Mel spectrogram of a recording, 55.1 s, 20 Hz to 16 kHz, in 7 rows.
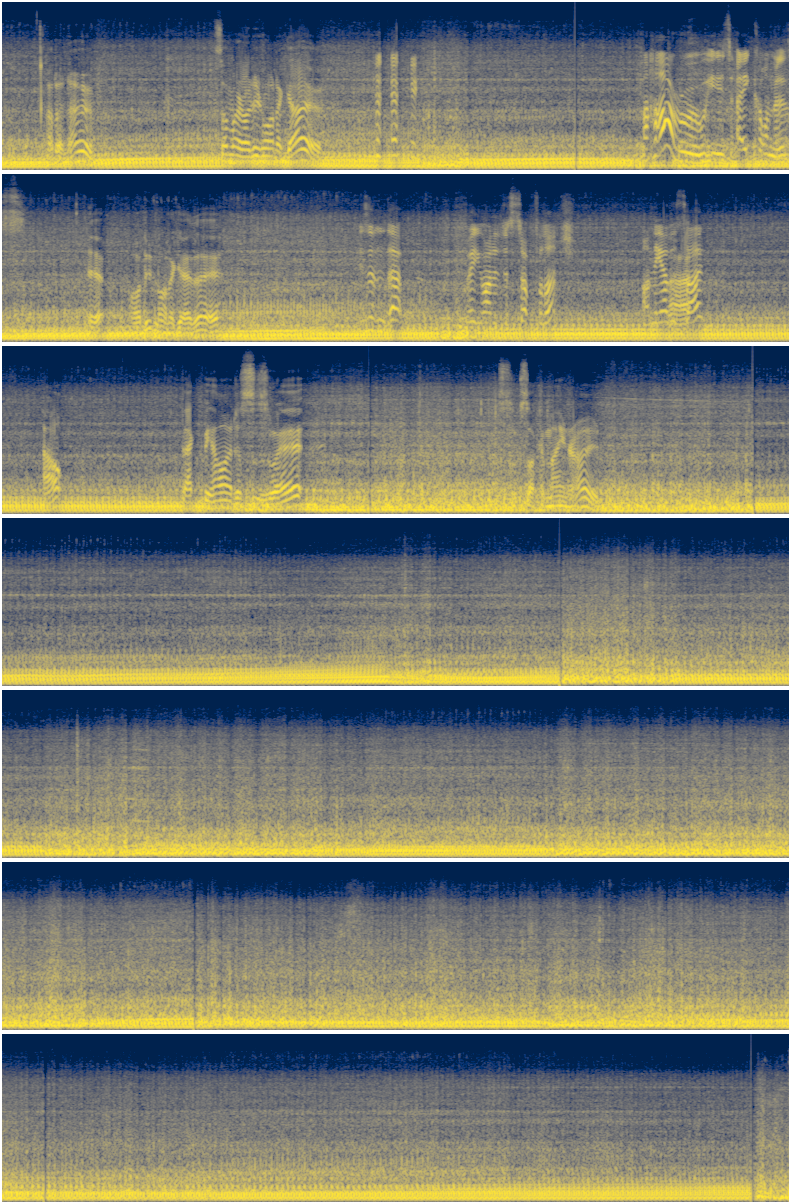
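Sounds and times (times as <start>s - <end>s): motorcycle engine cruising: 0.0s - 55.0s.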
